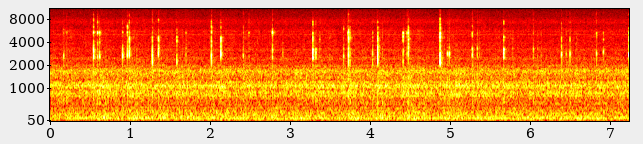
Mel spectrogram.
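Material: Soap.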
